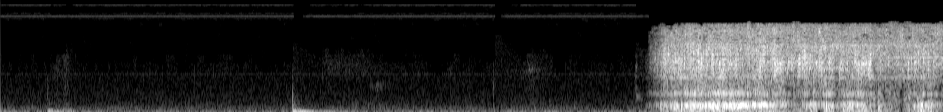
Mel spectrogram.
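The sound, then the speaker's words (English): A toilet flushes loudly, a sudden rushing gush of water that starts after a few seconds of near silence and keeps roaring steadily to the end, with a couple of faint knocks beforehand. “We gonna flush that.”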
